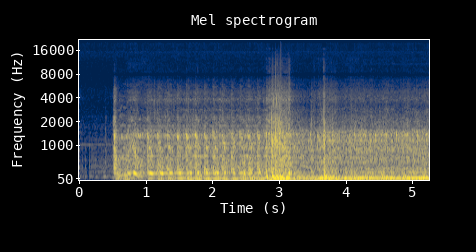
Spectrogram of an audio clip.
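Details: Van's RV-7 aircraft with ULPower 520iSA engine and Airmaster propeller, cold start: fires within half a second, brief rev, then settles to a strong, even idle with no stumbling; oil pressure okay, a clean, healthy start.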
